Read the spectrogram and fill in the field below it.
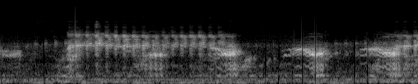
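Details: Frogs at a pond during the night, several calling together in harsh, quacking, harmonic croaks; one long rasping stretch of nearly two seconds, then shorter bursts follow after a brief lull.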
